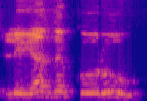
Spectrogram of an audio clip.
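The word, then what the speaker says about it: ليذكروا: Now, with one more change, by dropping this noon, the word becomes liyadhkuru. Okay. And just for the writing purpose, we write an extra alif with a small circle. We don't pronounce.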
